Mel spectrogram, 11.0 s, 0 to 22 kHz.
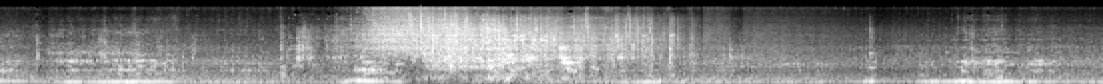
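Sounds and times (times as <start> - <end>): stones pouring into metal wagon: 2.9 - 7.4.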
